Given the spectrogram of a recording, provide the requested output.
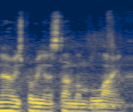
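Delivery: usual speaking voice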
